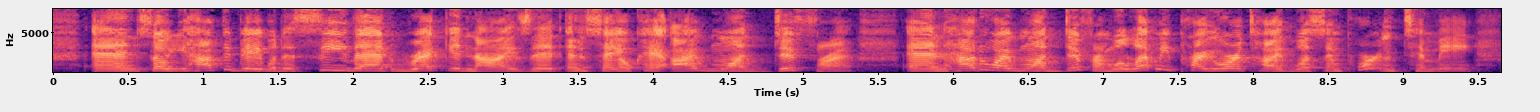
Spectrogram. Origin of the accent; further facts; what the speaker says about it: the South, United States; And the same way as being a Black person, yes, clearly I, and then growing up in the Deep South, there's a reason why I put the emphasis on the Deep South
